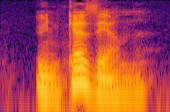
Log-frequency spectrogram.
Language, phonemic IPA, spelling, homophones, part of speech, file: French, /ka.zɛʁn/, caserne, casernes, noun, Fr-caserne.ogg
- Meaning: barracks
